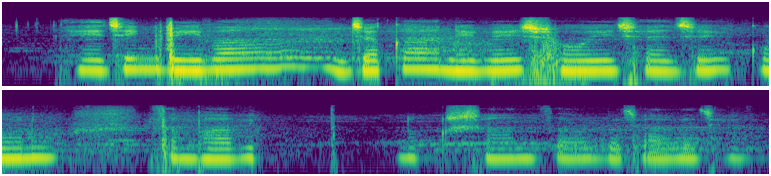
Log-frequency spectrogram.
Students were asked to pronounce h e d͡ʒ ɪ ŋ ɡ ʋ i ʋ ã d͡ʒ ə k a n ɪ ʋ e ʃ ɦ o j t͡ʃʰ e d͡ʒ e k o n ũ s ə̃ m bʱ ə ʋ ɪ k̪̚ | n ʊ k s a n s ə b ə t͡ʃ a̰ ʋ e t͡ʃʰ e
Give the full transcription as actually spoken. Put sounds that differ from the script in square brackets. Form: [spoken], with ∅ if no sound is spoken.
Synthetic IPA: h e d͡ʒ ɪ ŋ ɡ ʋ i ʋ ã d͡ʒ ə k a n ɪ ʋ e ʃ ɦ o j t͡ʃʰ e d͡ʒ e k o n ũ s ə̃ m bʱ [a] ʋ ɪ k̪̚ | n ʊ k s a n s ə b ə t͡ʃ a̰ ʋ e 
